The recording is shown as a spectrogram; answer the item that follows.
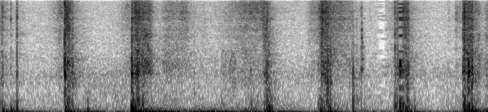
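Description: A deck of tarot cards being shuffled by hand, a run of sharp card snaps about three a second.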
